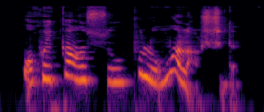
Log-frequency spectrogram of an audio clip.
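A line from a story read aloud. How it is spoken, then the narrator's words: Muttering. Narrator (Chinese): 嘟囔着说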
